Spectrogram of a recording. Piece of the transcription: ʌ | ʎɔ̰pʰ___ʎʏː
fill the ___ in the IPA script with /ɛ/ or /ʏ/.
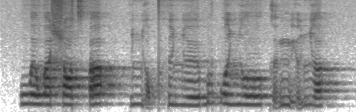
ʏ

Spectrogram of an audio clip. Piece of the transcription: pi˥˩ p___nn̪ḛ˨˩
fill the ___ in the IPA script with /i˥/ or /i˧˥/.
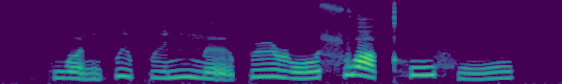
i˧˥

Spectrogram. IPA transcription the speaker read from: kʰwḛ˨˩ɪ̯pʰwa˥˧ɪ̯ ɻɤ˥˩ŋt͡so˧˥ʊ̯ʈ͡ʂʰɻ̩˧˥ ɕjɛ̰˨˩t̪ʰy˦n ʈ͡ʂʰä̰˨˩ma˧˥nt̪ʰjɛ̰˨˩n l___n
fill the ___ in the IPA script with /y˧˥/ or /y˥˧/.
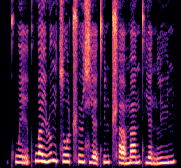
y˧˥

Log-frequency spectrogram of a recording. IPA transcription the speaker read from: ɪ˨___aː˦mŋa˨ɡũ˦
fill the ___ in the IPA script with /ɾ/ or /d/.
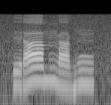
ɾ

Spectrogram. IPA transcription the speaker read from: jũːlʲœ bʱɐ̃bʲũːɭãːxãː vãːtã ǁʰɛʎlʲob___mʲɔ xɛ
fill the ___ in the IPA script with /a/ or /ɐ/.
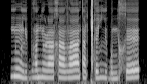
ɐ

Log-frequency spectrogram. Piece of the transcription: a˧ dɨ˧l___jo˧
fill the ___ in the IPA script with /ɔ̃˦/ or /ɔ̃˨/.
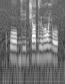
ɔ̃˦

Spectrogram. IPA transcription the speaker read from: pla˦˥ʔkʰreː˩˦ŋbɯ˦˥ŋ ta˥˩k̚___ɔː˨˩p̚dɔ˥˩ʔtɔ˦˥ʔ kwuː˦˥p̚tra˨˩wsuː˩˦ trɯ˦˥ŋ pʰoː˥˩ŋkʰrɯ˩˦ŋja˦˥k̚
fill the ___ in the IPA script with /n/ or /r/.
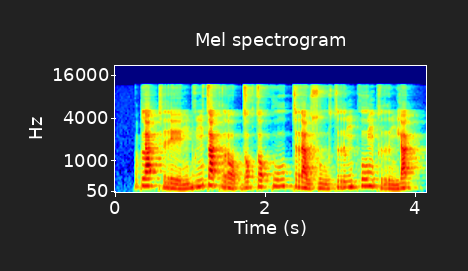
r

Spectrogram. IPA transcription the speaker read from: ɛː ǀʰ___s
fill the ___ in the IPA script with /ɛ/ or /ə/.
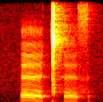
ɛ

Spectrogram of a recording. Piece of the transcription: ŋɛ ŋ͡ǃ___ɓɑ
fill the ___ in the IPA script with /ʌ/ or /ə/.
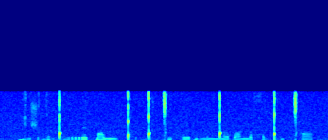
ʌ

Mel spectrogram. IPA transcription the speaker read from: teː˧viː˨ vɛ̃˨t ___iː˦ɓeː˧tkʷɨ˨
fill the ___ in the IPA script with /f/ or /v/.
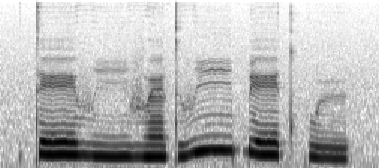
v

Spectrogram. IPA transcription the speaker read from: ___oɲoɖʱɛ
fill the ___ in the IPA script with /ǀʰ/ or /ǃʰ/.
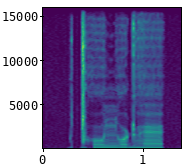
ǀʰ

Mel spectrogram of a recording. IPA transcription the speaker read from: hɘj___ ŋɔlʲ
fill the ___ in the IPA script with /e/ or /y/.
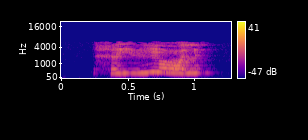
y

